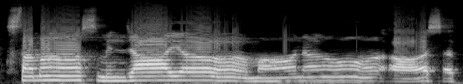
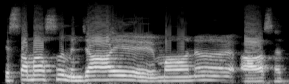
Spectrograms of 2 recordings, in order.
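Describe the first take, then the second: First: It is recited slowly, word by word. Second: It is recited quickly, in one flow. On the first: "मैं speed में इसलिए नहीं पढ़ा रहा हूं" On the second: "थोड़ा स्पीड में पढ़ोगे तो अच्छे से पढ़ जाएगा"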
